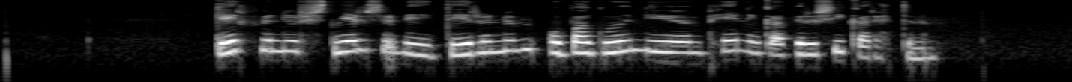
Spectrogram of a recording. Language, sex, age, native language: Icelandic, female, 40-49, Icelandic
